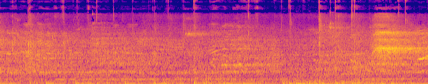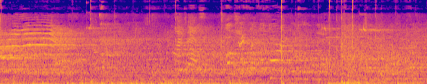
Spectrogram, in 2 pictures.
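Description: Sneakers squeak on the hard court floor.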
